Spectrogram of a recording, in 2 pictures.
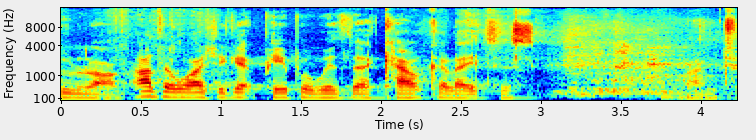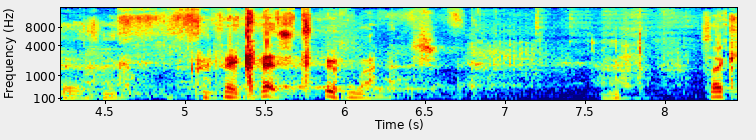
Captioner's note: laughter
